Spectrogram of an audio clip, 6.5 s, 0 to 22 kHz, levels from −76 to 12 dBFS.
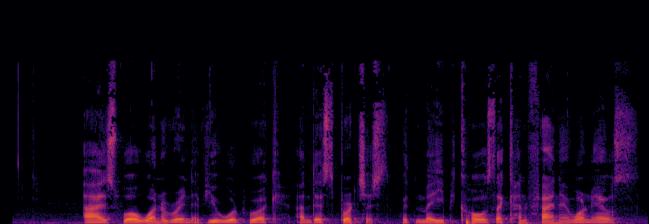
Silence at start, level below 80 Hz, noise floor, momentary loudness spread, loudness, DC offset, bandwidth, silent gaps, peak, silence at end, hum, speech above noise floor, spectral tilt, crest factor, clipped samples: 0.85 s; -68 dBFS; -52 dBFS; 10 LU; -24 LUFS; under 0.1%; 16.5 kHz; none; -4 dBFS; 0.15 s; none; 28 dB; -5 dB/octave; 20 dB; under 0.1%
